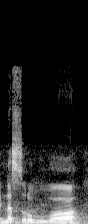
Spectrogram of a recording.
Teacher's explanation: یہاں پر ہم اس میں جلالت اللہ عز و جل کے لام کو موٹا پڑھیں گے. نصر اللہ اس لیے کہ یہاں پر لام سے پہلے پیش ہے، زبر یا پیش ہو تو موٹا پڑھتے ہیں.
